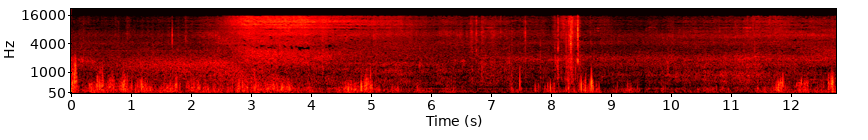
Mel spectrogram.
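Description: Wind buffeting a handheld microphone outdoors, a low rumble, with a few short knocks about five seconds in and again a little after eight seconds.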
